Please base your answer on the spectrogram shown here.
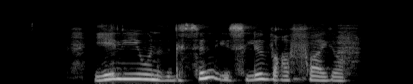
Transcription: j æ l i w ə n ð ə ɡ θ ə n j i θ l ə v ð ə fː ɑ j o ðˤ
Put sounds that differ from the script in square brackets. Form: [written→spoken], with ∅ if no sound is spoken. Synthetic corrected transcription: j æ l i w ə n ð ə ɡ [θ→s] ə n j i [θ→s] l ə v [ð→ʁ] ə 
